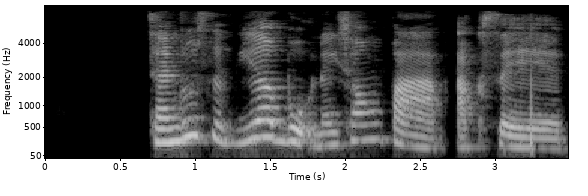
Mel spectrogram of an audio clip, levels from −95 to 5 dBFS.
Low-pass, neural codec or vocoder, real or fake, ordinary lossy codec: 7.2 kHz; none; real; MP3, 64 kbps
